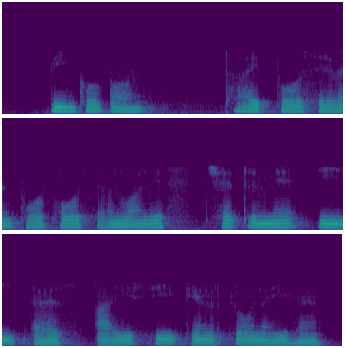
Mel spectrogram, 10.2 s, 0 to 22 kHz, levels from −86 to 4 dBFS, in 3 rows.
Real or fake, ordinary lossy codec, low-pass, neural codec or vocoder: fake; none; 3.6 kHz; codec, 16 kHz, 0.4 kbps, LongCat-Audio-Codec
